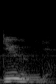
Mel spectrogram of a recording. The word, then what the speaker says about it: DooD: then on this instrument this is called the dude it's spelled do Oh Dee and you can see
